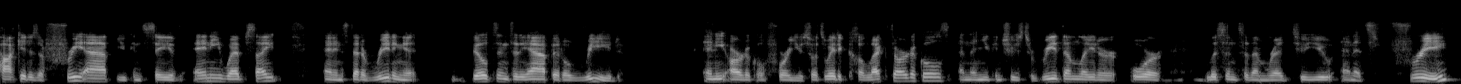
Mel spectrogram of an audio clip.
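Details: Adult speaker; Plain speech.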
